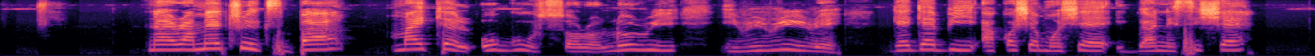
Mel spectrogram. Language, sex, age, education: Yoruba, female, 15-29, tertiary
